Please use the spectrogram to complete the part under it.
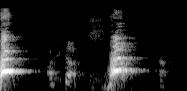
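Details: Shih Tzu barking: two sharp, high yaps about a second apart, each a short bright burst with a clear tone near the middle, separated by a few faint small noises.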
